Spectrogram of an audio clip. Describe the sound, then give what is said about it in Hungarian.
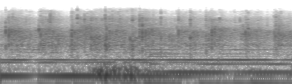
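At a religious service, a crowd applauds steadily for people who have just prayed to accept Jesus, a dense wash of many hands clapping for about three seconds, with sustained low musical tones humming underneath. “Tapsoljuk meg ezeket az embereket.”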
